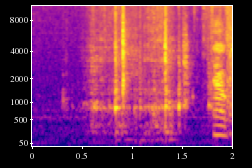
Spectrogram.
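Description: Fiskars paper trimmer's blade carriage clicking along its plastic rail and kraft cardstock scraping as the sheet is pulled off the trimmer: a run of clicks and scrapes starting about half a second in.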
